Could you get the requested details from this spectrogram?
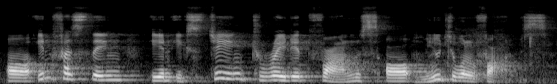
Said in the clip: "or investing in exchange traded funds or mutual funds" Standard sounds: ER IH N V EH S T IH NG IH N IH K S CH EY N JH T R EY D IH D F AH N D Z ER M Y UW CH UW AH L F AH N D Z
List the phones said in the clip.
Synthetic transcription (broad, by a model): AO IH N F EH S T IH NG IH N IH K S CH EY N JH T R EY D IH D F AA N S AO M Y UW CH UW AH L F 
